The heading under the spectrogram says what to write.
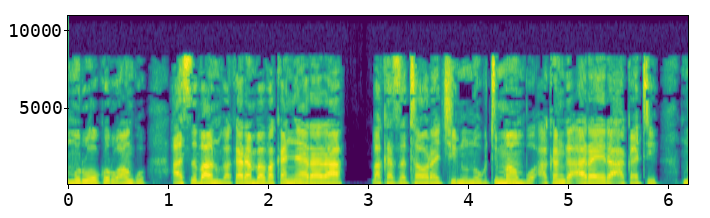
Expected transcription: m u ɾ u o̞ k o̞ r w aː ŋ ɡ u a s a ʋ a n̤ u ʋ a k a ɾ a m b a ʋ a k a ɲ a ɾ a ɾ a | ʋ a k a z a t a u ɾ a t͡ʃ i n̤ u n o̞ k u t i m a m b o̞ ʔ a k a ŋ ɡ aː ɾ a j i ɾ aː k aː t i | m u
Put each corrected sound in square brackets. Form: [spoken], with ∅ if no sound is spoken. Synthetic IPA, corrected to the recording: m u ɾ u o̞ k o̞ r w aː ŋ ɡ u a s [i] ʋ a n̤ u ʋ a k a ɾ a m b a ʋ a k a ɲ a ɾ a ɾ a | ʋ a k a z a t a u ɾ a t͡ʃ i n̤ u n o̞ k u t i m a m b o̞ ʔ a k a ŋ ɡ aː ɾ a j i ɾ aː k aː t i | m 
